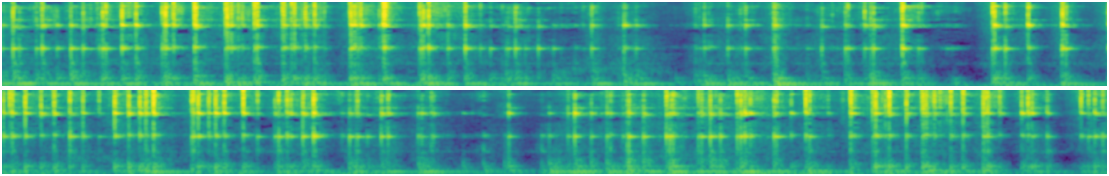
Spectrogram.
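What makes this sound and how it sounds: Fingers with long black-painted nails on both hands tap and clink rapidly on the sides of a medium-sized clear glass mug with a handle, full of amber tea with a tea bag tag hanging over the side, sitting on a white table in front of the microphone. The dense, quick taps carry a soft low thump under short, bright glassy clinks, with faint steady ringing tones that hold through the clip.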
